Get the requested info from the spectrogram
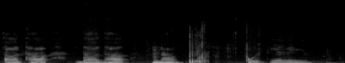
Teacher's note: जिन वर्णों का उच्चारण करते समय जीभ का अग्रभाग हमारे ऊपर के दांतों को स्पर्श करता है उन्हें दंतीय व्यंजन कहते हैं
